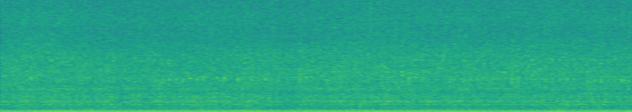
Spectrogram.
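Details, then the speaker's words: Light aircraft engine on a ground run after plug cleaning and a new battery, carb heat sometimes needed; loud, low, uneven tractor-like chugging with vibration and wobble, rough running, no mag drop, not spark plugs, cause not yet found. "no she's sounding like a tractor you go john"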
